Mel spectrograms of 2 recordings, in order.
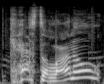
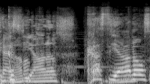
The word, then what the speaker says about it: Castellanos: Philadelphia Phillies, Nick Castellano? Is that his? Am I saying it right? Castellanos. I've heard it 2 different times, 2 different ways. Okay. All right, good.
